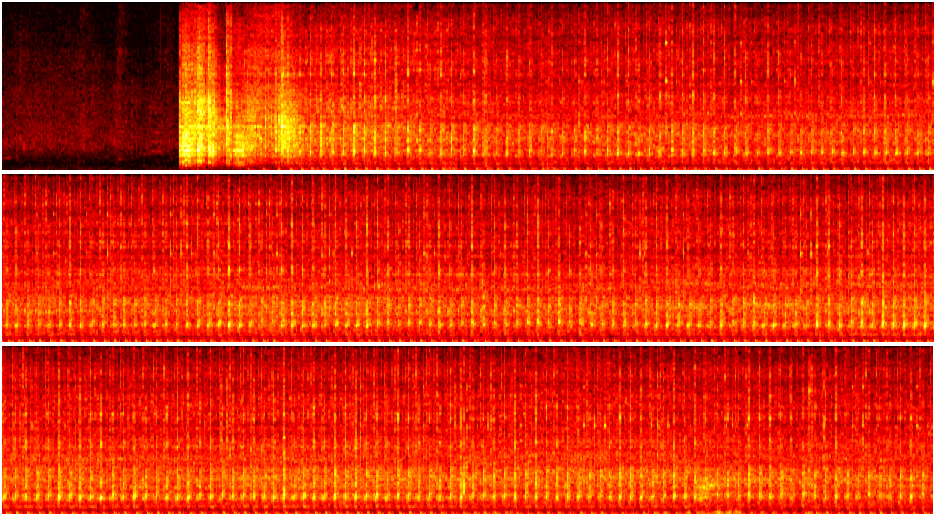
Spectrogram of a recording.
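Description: Small air-cooled single-cylinder motorcycle engine starting suddenly about two seconds in and then idling steadily with rapid, even firing, cutting off at the very end. It is running on an improvised ignition fed only through the CDI and the high- and low-tension coils.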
